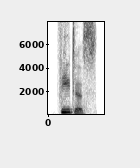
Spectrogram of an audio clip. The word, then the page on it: fetus: Indian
